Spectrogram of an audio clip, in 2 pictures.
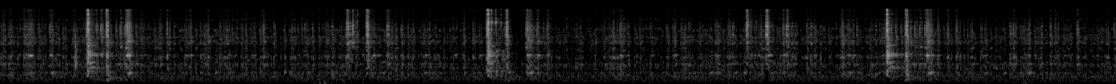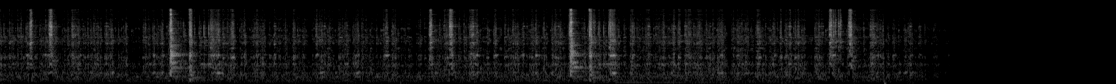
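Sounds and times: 
electrocardiogram printing on paper: 0:00.0 - 0:20.6.

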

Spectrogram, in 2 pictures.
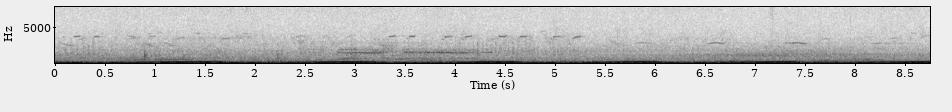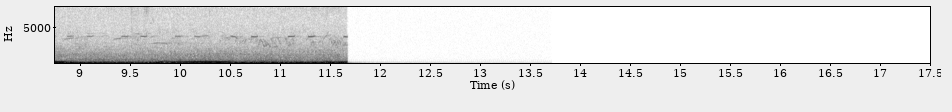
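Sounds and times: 
nature ambience with nearby farm: 0:00.0 - 0:11.8.

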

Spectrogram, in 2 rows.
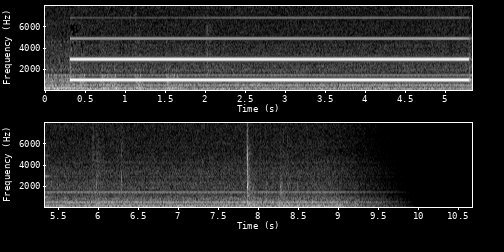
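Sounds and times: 
fax machine tones: 0:00.3 - 0:05.4.

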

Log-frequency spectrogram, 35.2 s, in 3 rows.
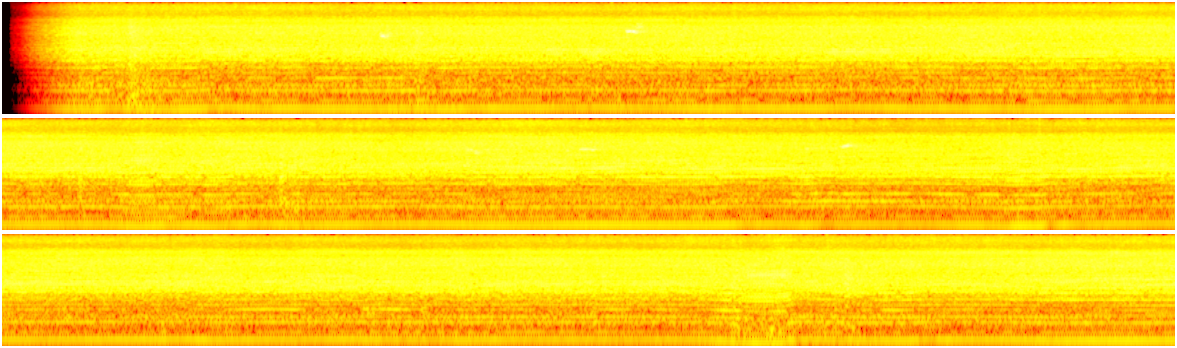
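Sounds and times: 
construction noise: 0:00.3 - 0:35.1.

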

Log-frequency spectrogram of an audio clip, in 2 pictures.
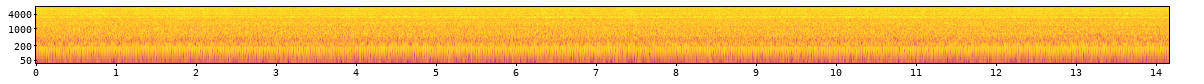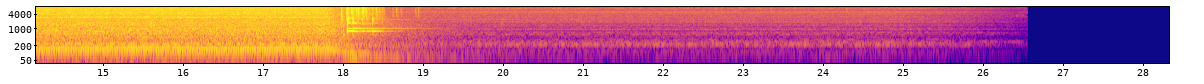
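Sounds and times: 
broken air conditioner running: 0:00.0 - 0:19.6.

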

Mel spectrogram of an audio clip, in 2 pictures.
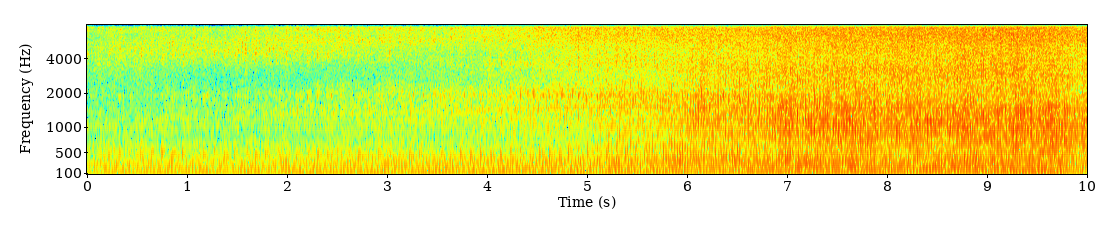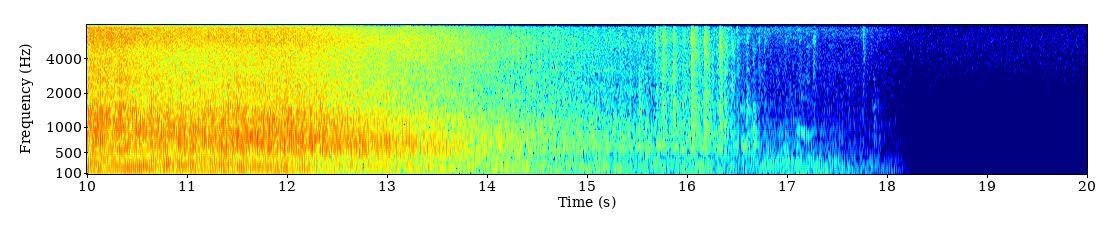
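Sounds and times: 
propeller aircraft parking with engine shutdown: 0:00.0 - 0:17.4.

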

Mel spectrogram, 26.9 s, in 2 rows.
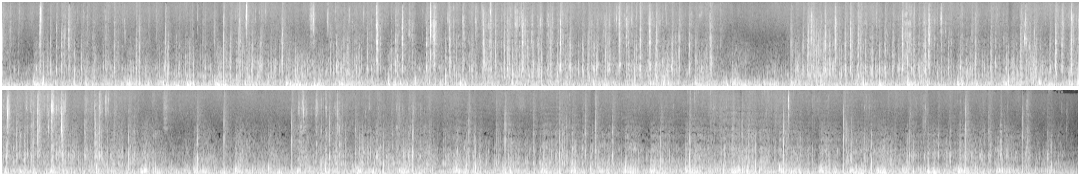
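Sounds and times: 
rain in a storm: 0:00.0 - 0:09.2, 0:10.0 - 0:15.0
wind in a storm: 0:00.0 - 0:26.9.

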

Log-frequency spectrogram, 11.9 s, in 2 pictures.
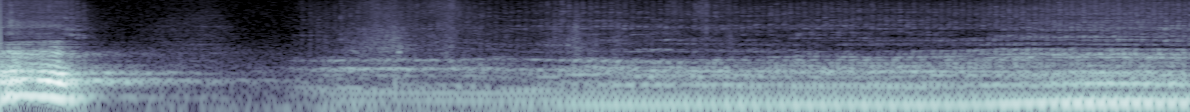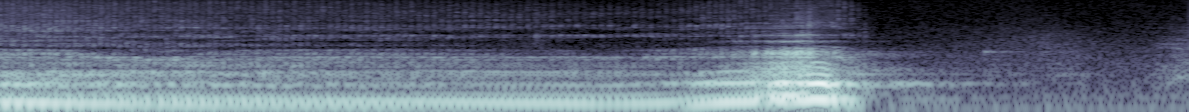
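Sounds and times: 
elephant growling and roaring: 0:01.5 - 0:10.3.

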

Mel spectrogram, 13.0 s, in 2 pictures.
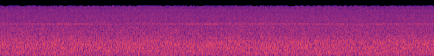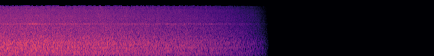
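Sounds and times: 
heavy machine engine noise: 0:00.0 - 0:10.4.

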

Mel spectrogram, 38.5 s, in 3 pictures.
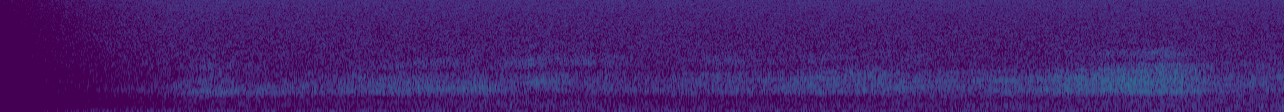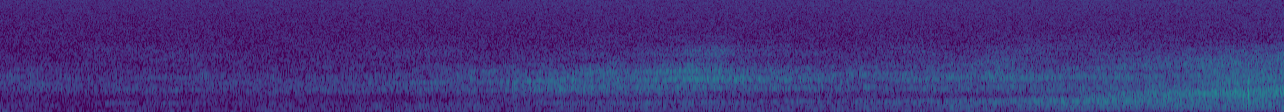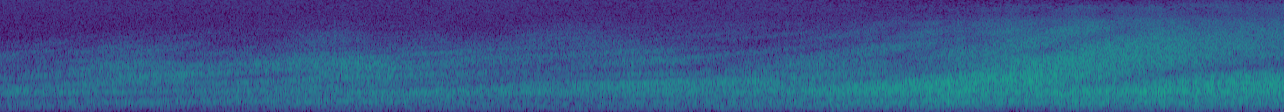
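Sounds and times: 
car approaching and parking: 0:13.6 - 0:38.5.

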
